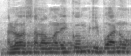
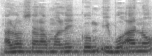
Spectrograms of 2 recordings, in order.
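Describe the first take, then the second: First: The voice is firm and businesslike. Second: The voice is very soft and sweet. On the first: The speaker keeps a stranger at a distance. The speaker calls it right. "udah ditegasin aja" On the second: The speaker is flirting with a stranger. The speaker calls it wrong. "itu suaranya lembut banget itu"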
